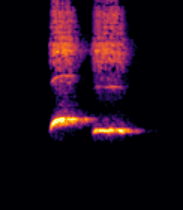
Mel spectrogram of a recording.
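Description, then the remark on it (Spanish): A golfer whistles two clear notes back to back as a warning before hitting the ball, instead of shouting "Fore"; the first slightly higher, the second dropping lower and held a bit longer, breathy, with no talking. “Según cuenta su viuda, mucho tiempo después, jugando al golf, oyó a otro jugador que, en lugar de gritar "Four", que era una voz habitual para indicar que despejen el campo, que voy a golpear la bola, silbó dos notas.”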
